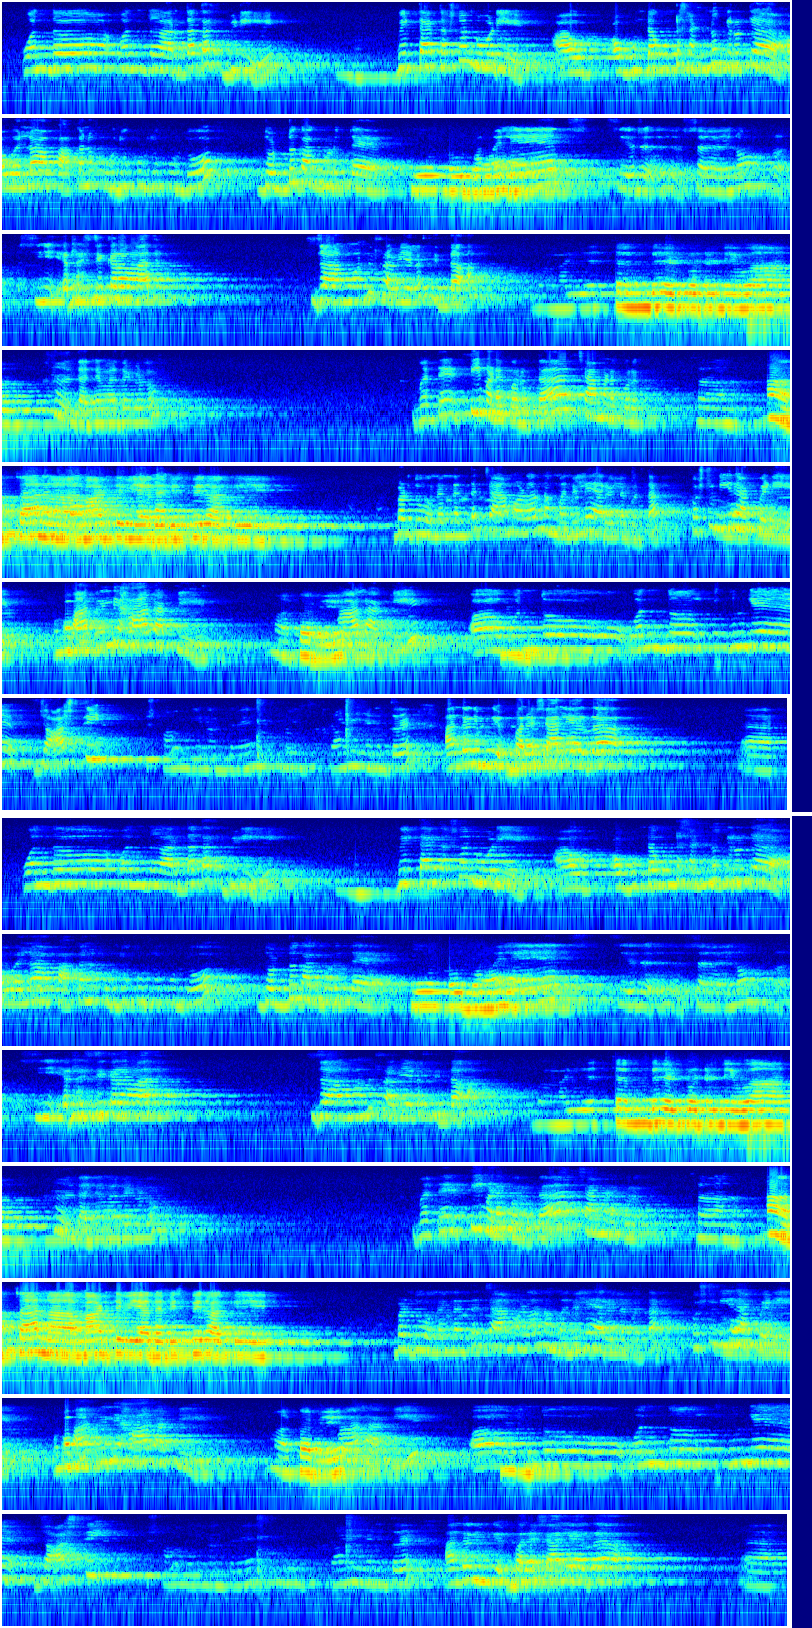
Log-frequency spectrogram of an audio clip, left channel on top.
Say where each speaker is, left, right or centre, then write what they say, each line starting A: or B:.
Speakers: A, on the left (about 75°); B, on the right (about 45°).
A: ಒಂದು. ಒಂದ್ ಅರ್ಧ ತಾಸು ಬಿಡಿ.
B: ಹ್ಮ್
A: ಮತ್ತ ತಕ್ಷಣ ನೋಡಿ ಅವ ಅವ ಗುಂಡ ಗುಂಡ ಸಣ್ಣಕ್ ಇರುತ್ತೆ ಅವೆಲ್ಲಾ ಪಾಕನ ಕುಡ್ದು ಕುಡ್ದು ಕುಡ್ದು. ದೊಡ್ಡಕ ಆಗ್ಬಿಡುತ್ತೆ
B: ಹ್ಮ್ ಹೌದಾ
A: ಆಮೇಲೆ ಸ ಏನು. No C ರಸಿಕರವಾದ. ಜಾಮೂನು ಸವಿಯಲು ಸಿದ್ದ.
B: ಬಾಯ ಎಸ್ಟ್ ಚೆಂದ ಹೇಳ್ಕೊಟ್ರಿ ನೀವು ಅ.
A: ಹ ಧನ್ಯವಾದಗಳು. ಮತ್ತೆ ಟೀ ಮಾಡಕ್ ಬರುತ್ತಾ. ಚಾ ಮಾಡೋಕ್
B: ಚಾ ಹಾ ಚಾ
A: ನನ್ನಂತ
B: ನ ಮಾಡ್ತೀವಿ
A: ನನ್ನಂತ
B: ಅದೇ ಬಿಸಿನೀರ್ ಹಾಕಿ.
A: ದು ನನ್ನಂತ ಚಾ ಮಾಡೋರು ನಮ್ ಮನೇಲ್ಲೇ ಯಾರು ಇಲ್ಲ ಗೊತ್ತಾ. ಫಸ್ಟ್ ನೀರ್
B: ಹೌದಾ
A: ಹಾಕ್ಬೇಡಿ
B: ಮತ್ತೆ
A: ಪಾತ್ರೆಯಲ್ಲಿ ಹಾಲ್ ಹಾಕ್ ಕೀ.
B: ಹಾ ಸರಿ
A: ಹಾಲ್ ಹಾಕಿ ಆ
B: ಹ್ಮ್
A: ಒಂದು. ಒಂದು ನಿಮ್ಗೆ ಜಾಸ್ತಿ ಸ್ಟ್ರಾಂಗ್ ಏನಂತಾರೆ ಸ್ಟ್ರಾಂಗ್ ಏನಂತಾರೆ ಅಂದ್ರೆ ನಿಮ್ಗೆ ಬಲಶಾಲಿಯಾದ ಆ.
